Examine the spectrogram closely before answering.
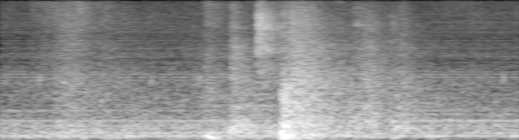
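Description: A pitcher's foot stomps down hard on a mound during a throw.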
